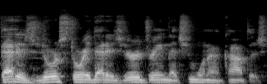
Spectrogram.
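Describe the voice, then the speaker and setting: Speaking at a very fast pace, a man uses a fairly low pitch. His tone is animated. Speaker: author. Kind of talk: interview.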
